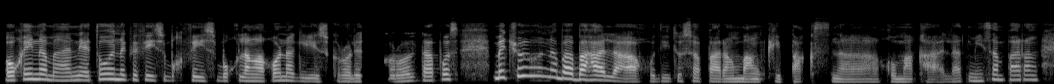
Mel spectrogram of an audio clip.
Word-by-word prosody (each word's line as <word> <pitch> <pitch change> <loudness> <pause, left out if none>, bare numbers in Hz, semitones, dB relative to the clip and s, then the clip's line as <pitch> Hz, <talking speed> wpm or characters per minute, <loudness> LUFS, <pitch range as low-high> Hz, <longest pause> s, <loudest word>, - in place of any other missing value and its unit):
Okey 200 +6 +5
naman. 200 -5 +2
Ito 235 +6 +2
nagfa-Facebook-Facebook 195 -6 -2
lang 160 -1 +5
ako 165 +4 +3
nagi-scroll-scroll. 145 0 -5
Tapos, 185 +7 +1 0.4
medyo 320 +4 +4 0.2
nababahala 215 - +5
ako 140 - -12
dito 145 +2 -11
sa 150 -2 -4
parang 135 -1 0
monkeypox 125 0 -4
na 120 -2 -6
kumakalat, 125 0 -6
minsan 170 +7 -4
parang, 215 0 -4
175 Hz, 110 wpm, -26 LUFS, 140-215 Hz, 0.4 s, Okey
